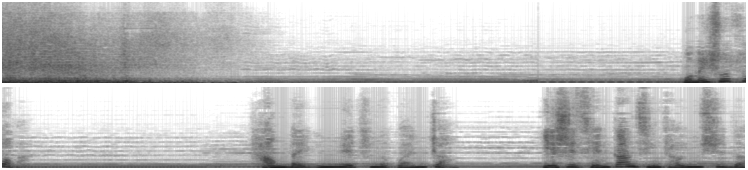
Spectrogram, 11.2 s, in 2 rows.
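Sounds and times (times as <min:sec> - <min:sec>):
heavy bomb explosion set off by sensors inside concert hall organ pipes: 0:00.0 - 0:02.5
speech: 0:05.1 - 0:05.8, 0:07.5 - 0:11.1.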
